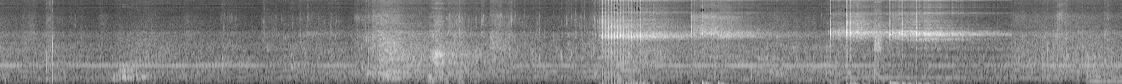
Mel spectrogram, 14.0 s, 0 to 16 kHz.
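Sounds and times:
faint steady hum: 0:00.0 - 0:14.0
pool water lapping and splashing: 0:00.1 - 0:14.0
sharp clicks: 0:07.4 - 0:09.6, 0:10.4 - 0:12.7.

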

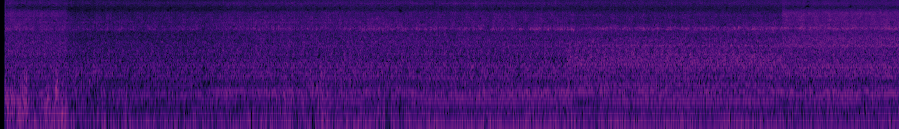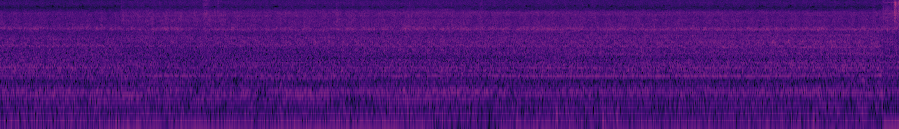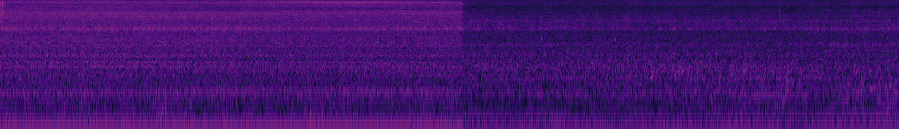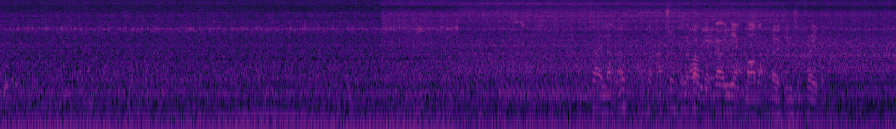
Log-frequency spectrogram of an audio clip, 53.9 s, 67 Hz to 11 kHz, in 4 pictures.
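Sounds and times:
diesel engine rumbling: 0:00.0 - 0:53.9.

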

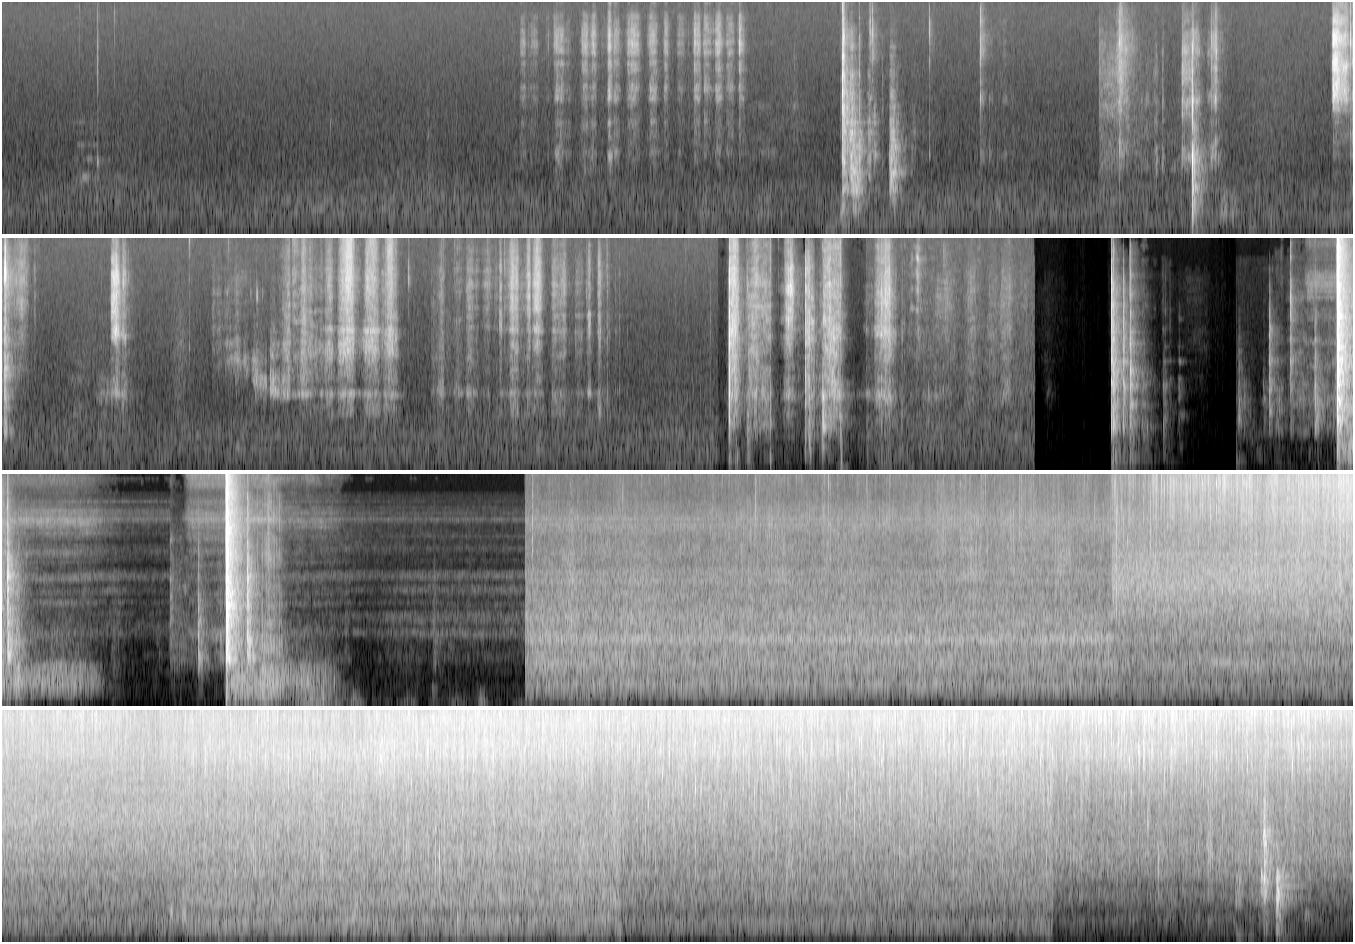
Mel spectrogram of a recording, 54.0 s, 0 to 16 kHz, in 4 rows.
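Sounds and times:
flame catching rush: 0:29.2 - 0:30.3, 0:32.3 - 0:52.9.

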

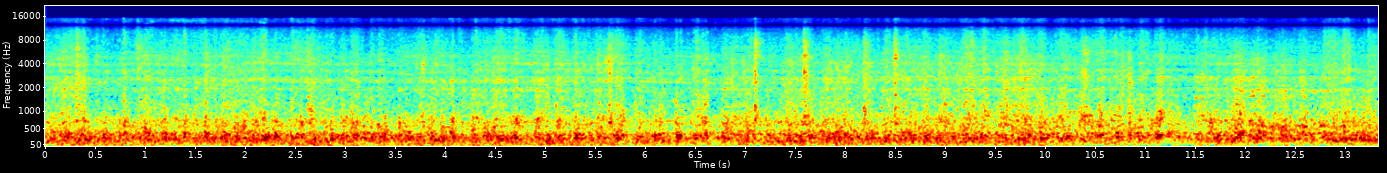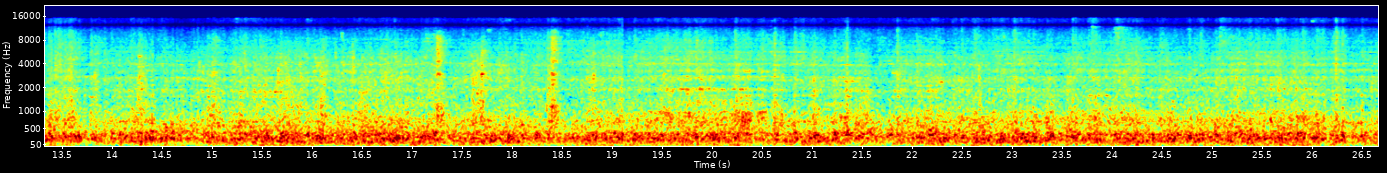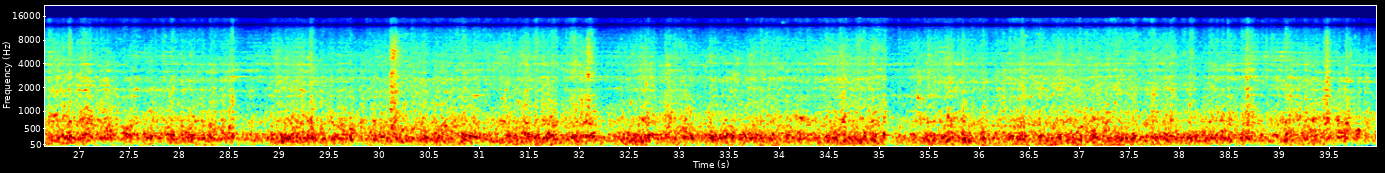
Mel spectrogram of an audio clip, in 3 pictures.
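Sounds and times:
steel wheels rumbling on rail: 0:00.0 - 0:39.9.

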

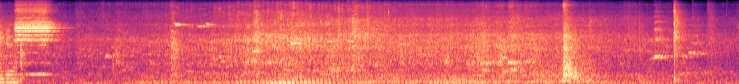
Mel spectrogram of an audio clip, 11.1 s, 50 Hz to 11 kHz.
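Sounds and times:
small motorcycle passing: 0:02.0 - 0:08.4.

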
